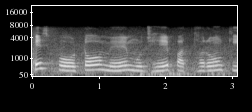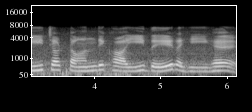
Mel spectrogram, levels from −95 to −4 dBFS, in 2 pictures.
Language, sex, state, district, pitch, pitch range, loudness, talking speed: Hindi, female, Madhya Pradesh, Katni, 225 Hz, 215-250 Hz, -20 LUFS, 105 wpm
